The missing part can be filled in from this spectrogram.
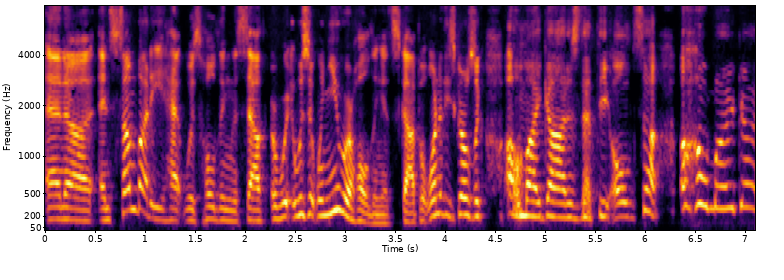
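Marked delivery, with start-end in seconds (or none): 4.6-7.1 tearful, sobbing, high, drawn-out bawling cry. Retelling a girl's reaction to seeing a flag: imitating someone bawling. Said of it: "she just started bawling right there".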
